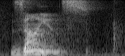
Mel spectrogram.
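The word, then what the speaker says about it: Zajonc: toward that stimulus more favorable so for example zion's it is spelled like zejonk but it's pronounced zions this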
